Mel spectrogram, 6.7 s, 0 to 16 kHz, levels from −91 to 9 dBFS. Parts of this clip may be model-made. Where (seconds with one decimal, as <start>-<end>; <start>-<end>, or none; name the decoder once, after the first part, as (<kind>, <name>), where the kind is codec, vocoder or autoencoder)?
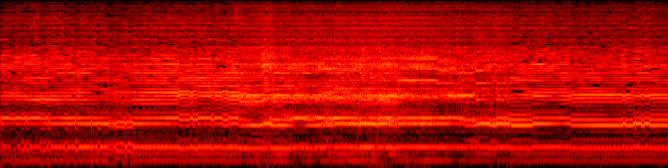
2.4-5.1 (codec, SNAC)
